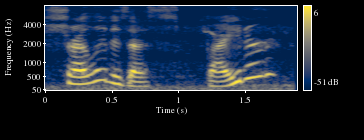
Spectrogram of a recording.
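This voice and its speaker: A woman's voice: high-pitched, wildly swooping pitch, slow pace, darkish tone, a little hiss or hum, voice pushed up, heavily acted. Woman reading as a worried, puzzled farm mother. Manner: questioning, concerned. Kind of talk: children's storybook read-aloud.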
